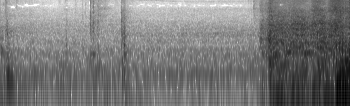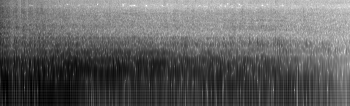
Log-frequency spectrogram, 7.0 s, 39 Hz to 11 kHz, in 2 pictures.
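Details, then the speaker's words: Nissan 240SX with a freshly swapped RB25DET, no throttle cable, idle turned up: it starts after a few cranks, revs briefly, then sags and dies and can't hold idle; later found a sliced fuel return line with no vacuum to the regulator, though the owner is unsure that's the cause. "it won't idle and I don't have a throttle cable so I can't make it stay running well that's a letdown"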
